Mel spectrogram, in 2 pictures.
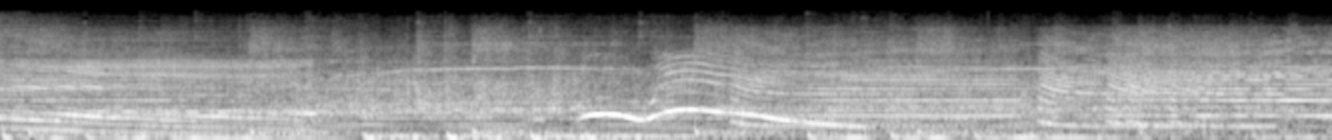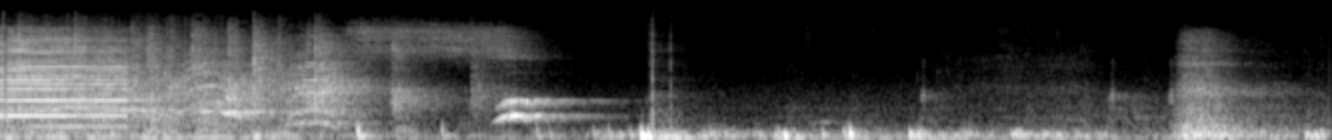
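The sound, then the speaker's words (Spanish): An audience applauds and cheers loudly as the next person is introduced, with rising whoops and shouts over dense clapping for several seconds, then the noise dies away into scattered claps and murmurs. “¡Fuerte aplauso”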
